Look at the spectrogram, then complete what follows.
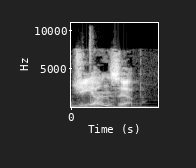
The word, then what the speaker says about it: gunzip: zip and g unzip sometimes it's hard to know how to pronounce these things i've also heard them call gazip and gunzip and that's more like the gnu tradition of pronouncing things i'm just going to call them g-zip and g-unzip and let you sort it out these utilities work more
